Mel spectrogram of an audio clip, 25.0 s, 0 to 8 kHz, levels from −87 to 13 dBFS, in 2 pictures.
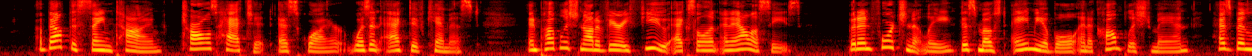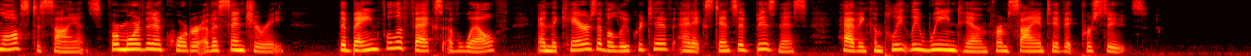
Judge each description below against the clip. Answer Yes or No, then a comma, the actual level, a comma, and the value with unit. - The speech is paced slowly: No, average, 145 wpm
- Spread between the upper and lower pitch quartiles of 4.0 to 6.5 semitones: Yes, average, 5.1 semitones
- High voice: Yes, high, 215 Hz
